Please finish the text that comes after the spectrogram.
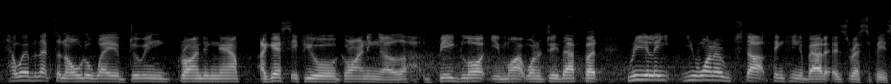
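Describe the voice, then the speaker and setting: A young Australian man talks through a home coffee machine with chatty enthusiasm, explaining each feature for beginners. His voice sits slightly on the high side for a man. A faint hiss of background noise runs under the recording. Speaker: coffee reviewer. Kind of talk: product review to camera.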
